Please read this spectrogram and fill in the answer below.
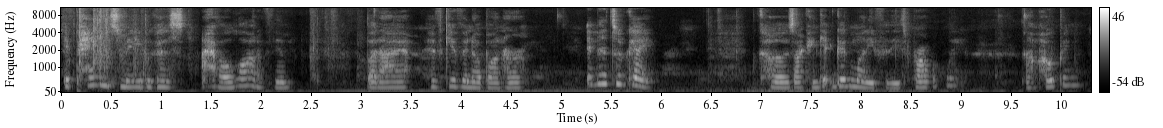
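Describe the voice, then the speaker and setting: A woman's voice: fairly high pitch, moderate pace, long pauses, a little hiss or hum, low-quality recording. A woman vlogging casually to camera, showing off a collection in a rambling, opinionated way and repeating phrases. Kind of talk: casual show-and-tell to camera.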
